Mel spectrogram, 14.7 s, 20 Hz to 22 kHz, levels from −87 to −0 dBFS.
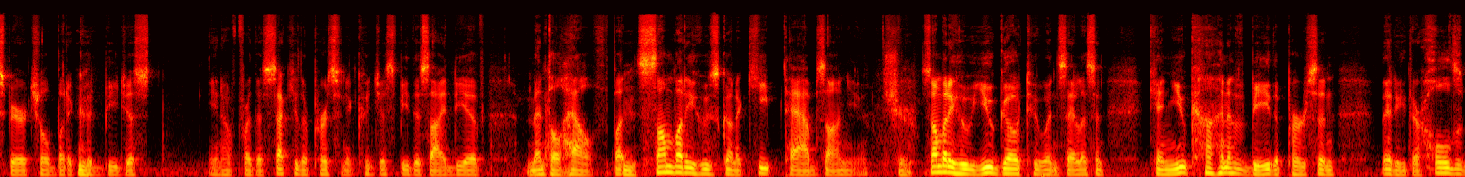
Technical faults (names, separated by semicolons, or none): lost packet rebuilt from error correction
